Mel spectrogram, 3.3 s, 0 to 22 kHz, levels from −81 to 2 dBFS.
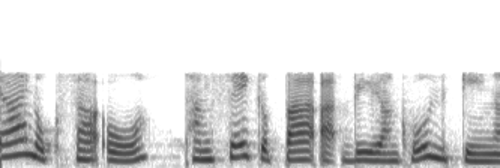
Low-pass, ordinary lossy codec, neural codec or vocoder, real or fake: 3.6 kHz; none; codec, 16 kHz, 1.1 kbps, Voila-Tokenizer; fake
